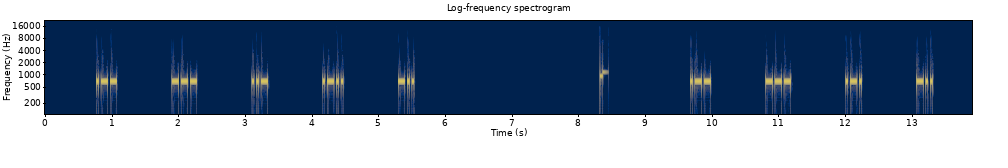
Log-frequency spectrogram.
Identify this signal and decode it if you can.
Morse code, heard as a keyed tone, about 36 wpm, spaced as for 10 wpm, 700 Hz. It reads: WOULD WORD
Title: 8x Character Spacing - Top 100 Words - 35wpm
